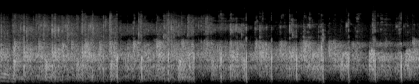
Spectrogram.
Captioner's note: audience applauds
